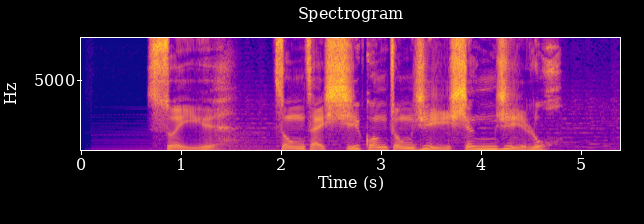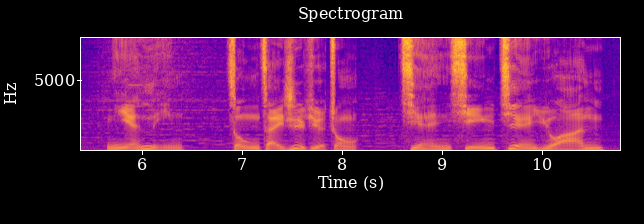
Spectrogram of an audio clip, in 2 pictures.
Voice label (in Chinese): 男 专题 养老产业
